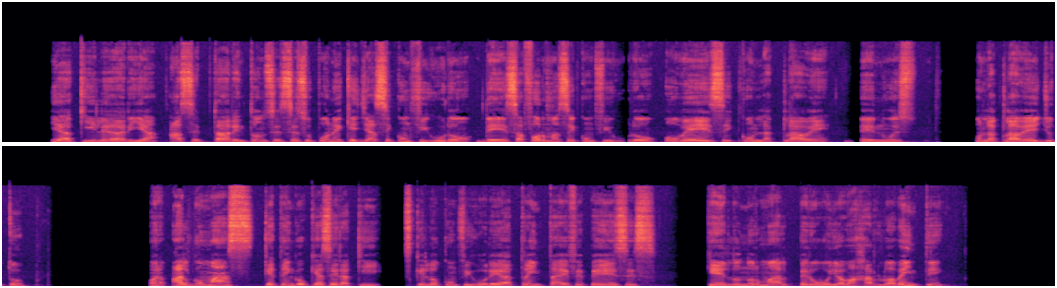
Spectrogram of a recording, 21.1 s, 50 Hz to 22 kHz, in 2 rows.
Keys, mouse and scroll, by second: 1.6 click.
